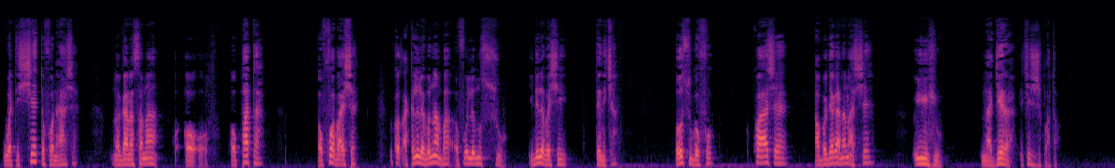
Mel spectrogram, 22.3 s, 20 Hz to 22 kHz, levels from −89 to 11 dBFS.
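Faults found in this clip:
Speech path, full clip: likely lossy Vorbis compression at low quality, fitting a bitrate near 33 kbps. Band cut above 14.2 kHz. Treble residue quantised too coarsely, fine detail replaced by noise of similar energy. Plainly audible: hissy, grainy sound, roughened tone, smeared consonant onsets.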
